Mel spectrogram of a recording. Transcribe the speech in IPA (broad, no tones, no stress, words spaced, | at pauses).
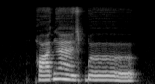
qʷæɡæ̃ːz ɓɵː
